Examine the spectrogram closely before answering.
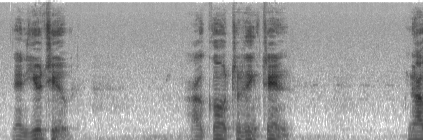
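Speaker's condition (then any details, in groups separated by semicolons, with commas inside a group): Slurred speech from poisoning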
